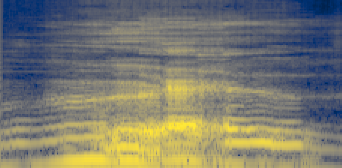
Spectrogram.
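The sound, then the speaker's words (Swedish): A person imitates a bear with a deep, sustained growl lasting a few seconds, swelling louder in the middle with a rough, rumbling texture before tapering off. “Hur låter björnen eller? Jag vet inte. Jag tänker att björnen har mycket större kroppshydda så att den måste låta mörkare så här.”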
